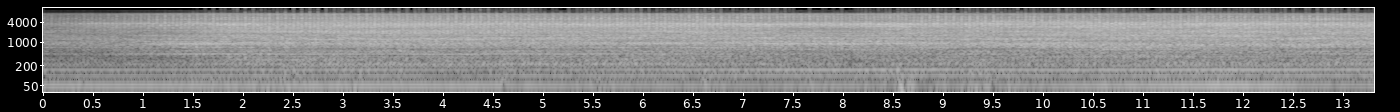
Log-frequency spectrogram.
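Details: UZAM 1.5 petrol engine after rebuild, knock appeared around 1,200-1,400 km despite valve adjustment, slight choke, 1500 rpm: fast regular tapping about 3.5 per second over the engine; source unknown, chain rubbing tensioner noted but owner doubts it.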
